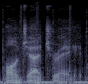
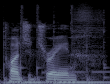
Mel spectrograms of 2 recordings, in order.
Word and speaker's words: Pontchartrain: zombie zombie you know this sounded like poncho train the way that he pronounced it you can tell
